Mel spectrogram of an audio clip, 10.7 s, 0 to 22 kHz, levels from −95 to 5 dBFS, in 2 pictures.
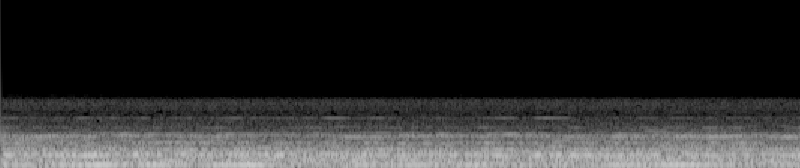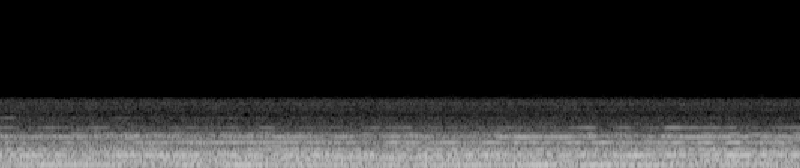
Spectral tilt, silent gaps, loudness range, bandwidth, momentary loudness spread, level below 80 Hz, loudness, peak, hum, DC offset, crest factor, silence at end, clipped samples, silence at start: -16 dB/octave; none; 1 LU; 2.2 kHz; 2 LU; -30 dBFS; -27 LUFS; -14 dBFS; none; under 0.1%; 12 dB; 0 s; under 0.1%; 0 s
